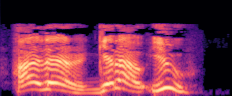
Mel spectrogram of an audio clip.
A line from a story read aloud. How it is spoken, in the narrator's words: the driver shouted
